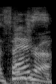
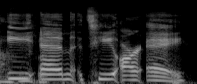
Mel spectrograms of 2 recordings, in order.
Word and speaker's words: Sentra: Not Sinatra. I know. Literally, I said it five different times. Spelled with an S. Yeah. Sentra. S E N T R A. Sentra.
